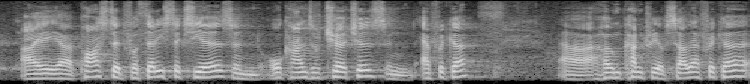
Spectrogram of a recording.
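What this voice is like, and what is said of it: South African English accent. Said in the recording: “I have an accent, apparently ... Apparently, I've not lost my accent.”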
